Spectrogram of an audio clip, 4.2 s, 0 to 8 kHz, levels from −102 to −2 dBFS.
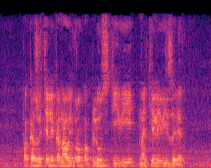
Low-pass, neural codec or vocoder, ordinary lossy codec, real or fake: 7.2 kHz; none; AAC, 32 kbps; real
